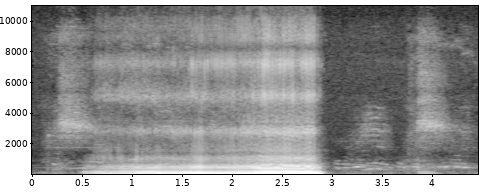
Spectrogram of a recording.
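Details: Pit Bull asleep on New Year's morning, giving a long, drawn-out low snore lasting over two seconds that swells gradually, followed by a couple of faint, soft breaths.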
